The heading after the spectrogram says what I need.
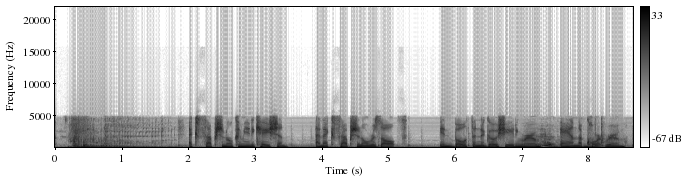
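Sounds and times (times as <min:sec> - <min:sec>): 
lion roaring: 0:00.2 - 0:01.8
speech: 0:02.0 - 0:08.6.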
